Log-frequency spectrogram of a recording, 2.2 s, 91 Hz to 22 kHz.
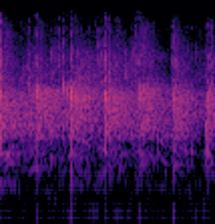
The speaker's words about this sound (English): And 12 of you are clapping when everybody should be at least throwing up something right about now.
